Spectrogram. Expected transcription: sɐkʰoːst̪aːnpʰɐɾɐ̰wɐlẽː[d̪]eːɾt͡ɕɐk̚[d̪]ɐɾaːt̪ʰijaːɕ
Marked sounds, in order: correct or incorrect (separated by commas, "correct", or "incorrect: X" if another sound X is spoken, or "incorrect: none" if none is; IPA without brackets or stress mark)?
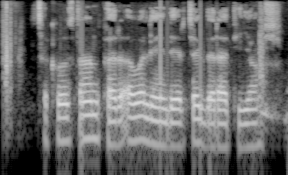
correct, correct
